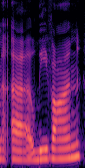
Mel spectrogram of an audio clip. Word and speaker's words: Levon: I changed the spelling on mine just a little because I just thought it was easier to pronounce, because it kind of looked like Levin, and I didn't want that confusion. – Oh, I was just thinking about, I'm like, L-E-A-V-O-N? – It's just L-E-V-O-N is the Elton John song.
